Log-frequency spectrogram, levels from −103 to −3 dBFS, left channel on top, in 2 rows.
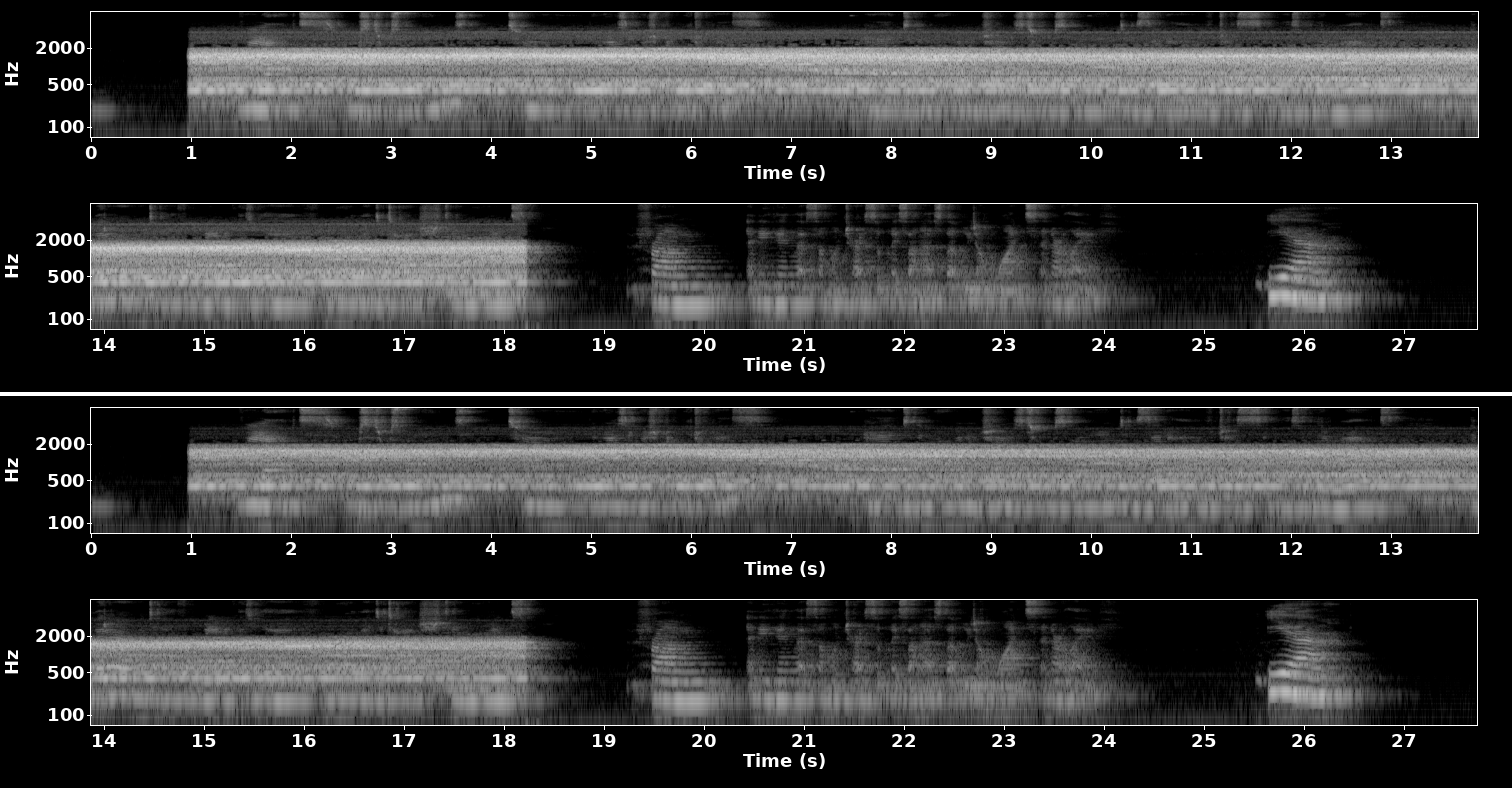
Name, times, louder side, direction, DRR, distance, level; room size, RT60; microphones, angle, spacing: sound 1, 1.0-18.2, left 9 dB, 90° left, 0.3 m, -25 dB
voice 1, 1.4-3.8 4.2-6.7 7.7-13.0 13.8-18.2 19.3-23.9, equal, 5° left, 0 dB, 2.6 m, -51 dB
voice 2, 25.6-26.5, right 1 dB, 55° right, 6 dB, 1.4 m, -39 dB
18.0 x 18.0 x 2.2 m, 0.80 s
head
